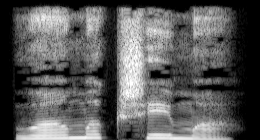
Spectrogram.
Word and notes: ವಾಮಕ್ಷೇಮ: Kannada

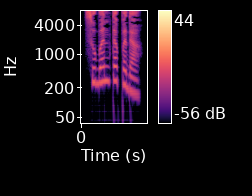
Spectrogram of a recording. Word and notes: ಸುಬಂತಪದ: kannada

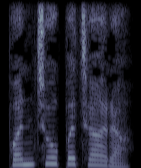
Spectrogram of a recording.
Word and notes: ಪಂಚೋಪಚಾರ: pancōpacāra

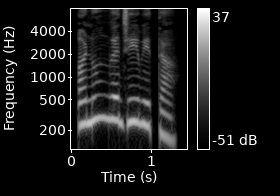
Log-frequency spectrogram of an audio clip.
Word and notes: ಅಣುಂಗಜೀವಿತ: Kannada

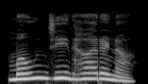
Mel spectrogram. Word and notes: ಮೌಂಜೀಧಾರಣ: maunjī dhāraṇa

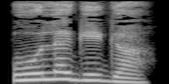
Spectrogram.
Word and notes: ಓಲಗಿಗ: ōlagiga

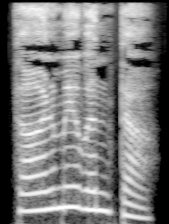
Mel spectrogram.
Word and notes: ತಾಳ್ಮೆವಂತ: tāḷmevanta

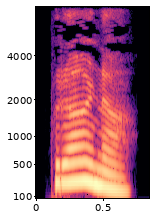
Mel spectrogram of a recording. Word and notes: ಪ್ರಾಣ: prāṇa; Kannada

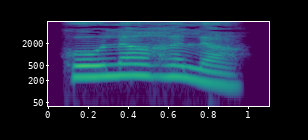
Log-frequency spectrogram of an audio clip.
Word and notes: ಕಲ್ಲುಹಾಲೆ: kallu hāle

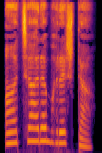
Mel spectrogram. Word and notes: ಆಚಾರಭ್ರಷ್ಟೆ: ācārabhraṣṭe; Kannada

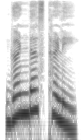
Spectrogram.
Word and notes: ಗಂಡಸ್ಥಳ: gaṇḍa sthaḷa

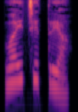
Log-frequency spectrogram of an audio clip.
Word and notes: ವೈಚಿತ್ರ್ಯ: vaicitrya

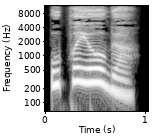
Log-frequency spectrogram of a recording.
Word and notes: ಉಪಯೋಗ: upayōga

